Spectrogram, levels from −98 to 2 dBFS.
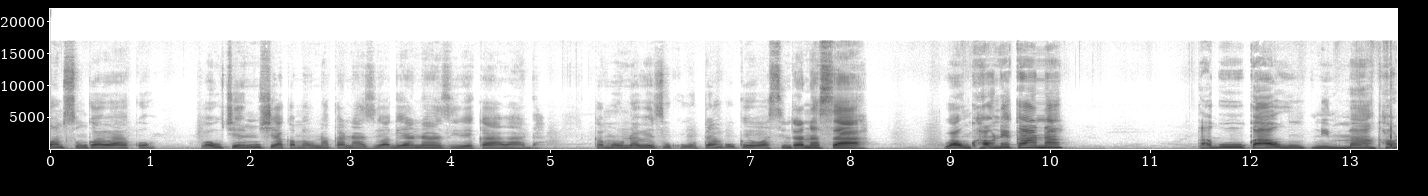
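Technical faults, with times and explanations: No technical faults heard.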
